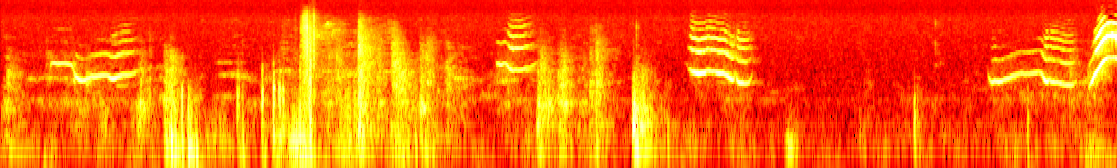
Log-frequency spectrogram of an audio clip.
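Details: Pet green ring-necked parrot indoors saying "mummy" and "mitthu": strongly wavering, harmonic-rich syllables with short thumps and rustles between them, and a rising nasal cry at the end.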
